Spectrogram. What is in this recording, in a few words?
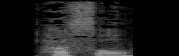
"hustle", voice spelling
